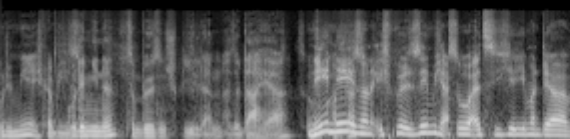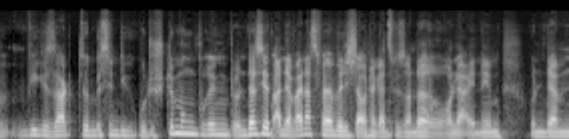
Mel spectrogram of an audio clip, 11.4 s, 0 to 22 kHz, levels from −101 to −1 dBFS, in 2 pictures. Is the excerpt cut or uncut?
cut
